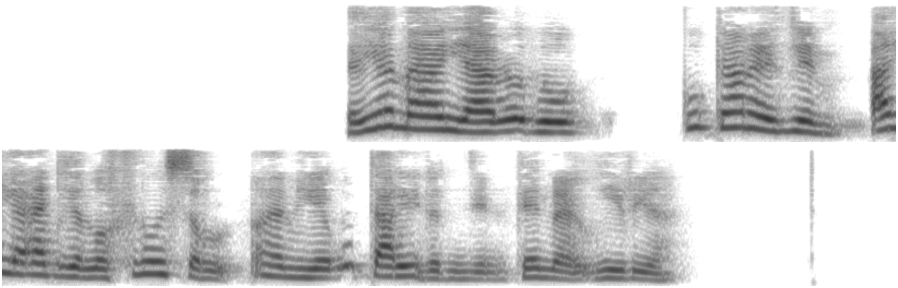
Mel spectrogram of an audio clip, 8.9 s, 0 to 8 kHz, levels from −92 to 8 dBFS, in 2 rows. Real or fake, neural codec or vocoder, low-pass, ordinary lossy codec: fake; codec, 16 kHz, 0.5 kbps, FreqCodec, larger model; 7.2 kHz; MP3, 32 kbps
